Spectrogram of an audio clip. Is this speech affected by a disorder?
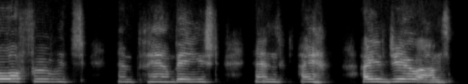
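Yes: cerebral palsy; spasticity.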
